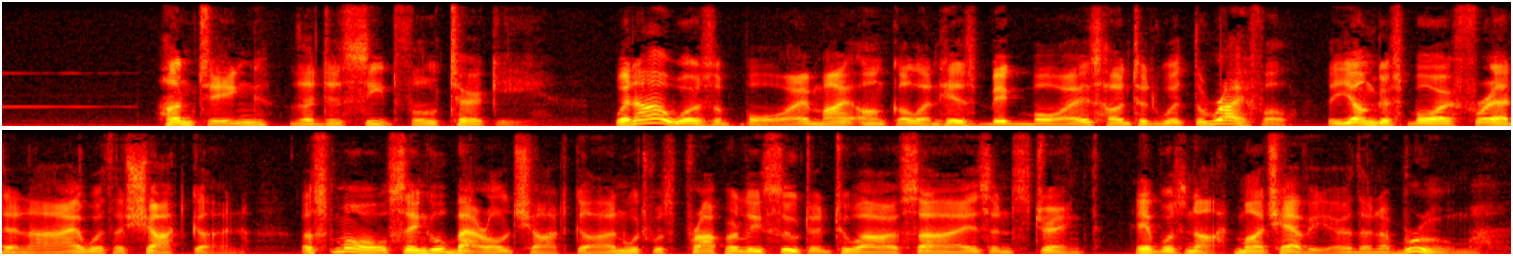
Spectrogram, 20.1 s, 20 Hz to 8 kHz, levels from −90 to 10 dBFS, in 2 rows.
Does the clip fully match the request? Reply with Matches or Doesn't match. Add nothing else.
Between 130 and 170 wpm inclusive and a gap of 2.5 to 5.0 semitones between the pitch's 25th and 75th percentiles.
Doesn't match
